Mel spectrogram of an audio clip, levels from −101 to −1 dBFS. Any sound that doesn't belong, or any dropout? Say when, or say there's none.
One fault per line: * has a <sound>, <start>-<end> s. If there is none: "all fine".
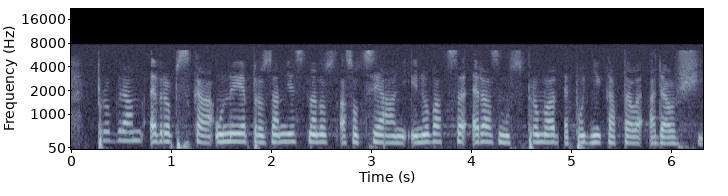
* has a dropout, 4.9-4.9 s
